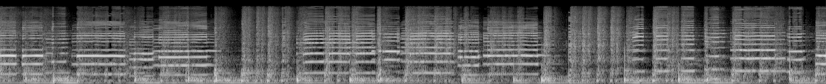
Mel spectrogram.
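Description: Dulzainas, the Castilian wooden shawms, playing a quick folk tune with reedy, piercing notes that change several times a second, over a drum beating the rhythm.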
